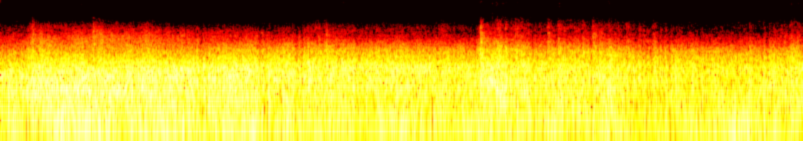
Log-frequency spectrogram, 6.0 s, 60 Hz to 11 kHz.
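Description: Wind buffeting the Insta360 camera's microphone on a moving bicycle: a steady, loud rushing noise with a couple of brief knocks.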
